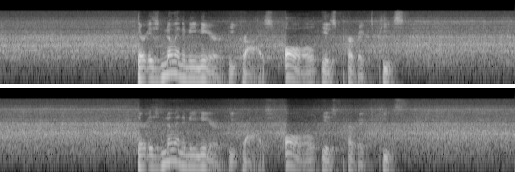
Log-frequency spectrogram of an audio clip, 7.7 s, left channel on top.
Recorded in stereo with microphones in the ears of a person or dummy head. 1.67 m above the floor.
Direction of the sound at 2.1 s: 40° left (ahead or behind).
